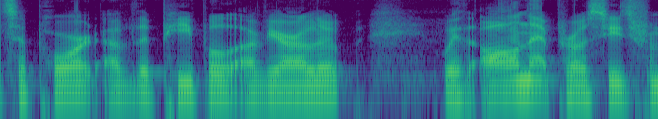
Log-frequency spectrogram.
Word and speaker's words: Yarloop: But due to bushfire in Yarloop, which I don't know where that is.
